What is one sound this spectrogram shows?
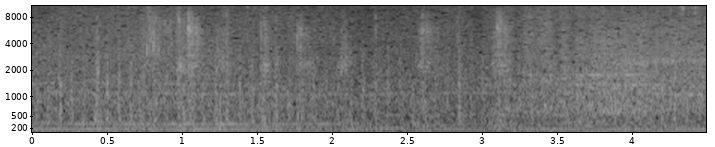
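Boots tread steadily on hard ground.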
